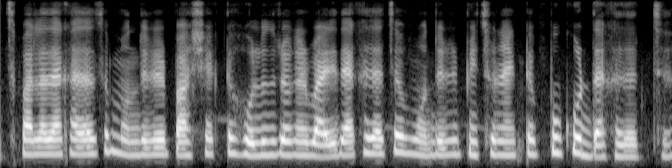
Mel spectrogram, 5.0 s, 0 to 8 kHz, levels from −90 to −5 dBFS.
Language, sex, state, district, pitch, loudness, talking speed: Bengali, female, West Bengal, Kolkata, 240 Hz, -16 LUFS, 215 wpm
